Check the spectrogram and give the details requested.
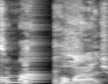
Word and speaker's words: homage: What's homage? I like to say homage, and the H is silent.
